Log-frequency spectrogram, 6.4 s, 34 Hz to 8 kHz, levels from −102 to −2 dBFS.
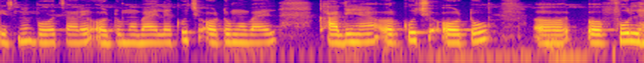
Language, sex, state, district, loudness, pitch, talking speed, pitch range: Hindi, female, Uttar Pradesh, Shamli, -18 LUFS, 205 Hz, 140 wpm, 200-220 Hz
